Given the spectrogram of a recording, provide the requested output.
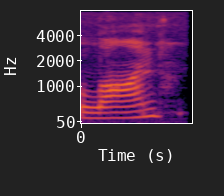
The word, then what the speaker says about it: ln: along like as in lawn like you mow the lawn so it's Ln and it just it's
